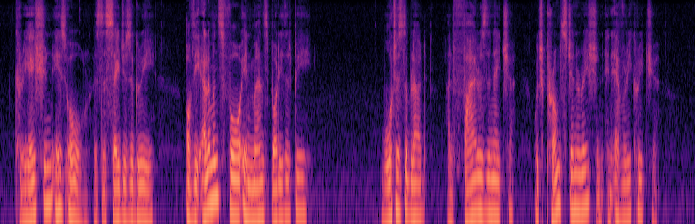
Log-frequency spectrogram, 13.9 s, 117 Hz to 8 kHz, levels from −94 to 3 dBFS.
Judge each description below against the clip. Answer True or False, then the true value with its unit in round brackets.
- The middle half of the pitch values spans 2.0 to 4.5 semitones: True (3.2 semitones)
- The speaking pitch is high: False (125 Hz)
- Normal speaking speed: False (130 wpm)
